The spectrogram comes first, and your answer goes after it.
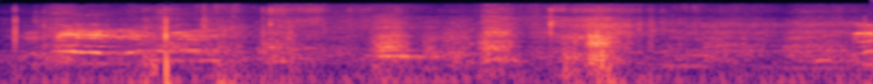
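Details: Two over-excited Labrador Retrievers whose play turns into a small fight; short harmonic yelps and whines broken by breathy panting and scuffling, with human speech mixed in.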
